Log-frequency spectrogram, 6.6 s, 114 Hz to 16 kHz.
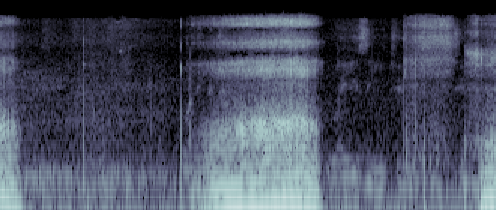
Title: Snoring(1)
